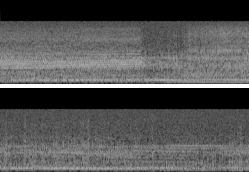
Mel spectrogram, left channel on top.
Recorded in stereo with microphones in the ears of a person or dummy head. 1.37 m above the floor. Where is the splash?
No splash in this recording.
